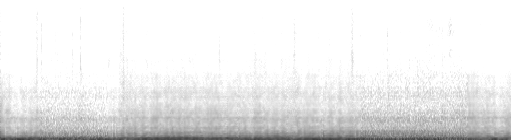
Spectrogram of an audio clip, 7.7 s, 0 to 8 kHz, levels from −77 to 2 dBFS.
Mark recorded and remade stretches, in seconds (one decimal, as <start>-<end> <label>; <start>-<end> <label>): 0.0-0.6 remade; 0.6-1.6 recorded; 1.6-5.4 remade; 5.4-7.0 recorded; 7.0-7.7 remade

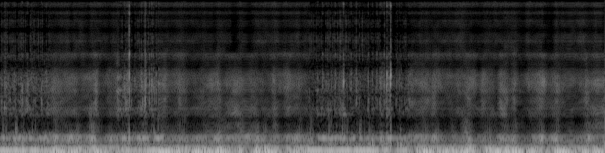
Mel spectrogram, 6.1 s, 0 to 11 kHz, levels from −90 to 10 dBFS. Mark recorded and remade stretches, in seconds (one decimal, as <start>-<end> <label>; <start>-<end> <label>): 0.0-0.5 recorded; 0.5-1.2 remade; 1.2-1.6 recorded; 1.6-3.1 remade; 3.1-4.1 recorded; 4.1-6.1 remade

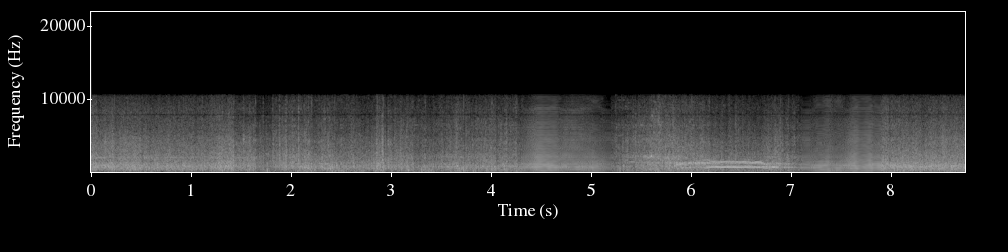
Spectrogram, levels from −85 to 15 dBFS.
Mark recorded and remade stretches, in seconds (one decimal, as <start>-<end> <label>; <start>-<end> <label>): 0.0-4.3 recorded; 4.3-5.2 remade; 5.2-7.1 recorded; 7.1-7.9 remade; 7.9-8.7 recorded

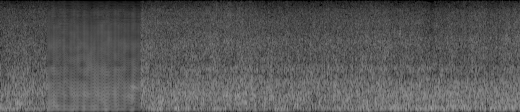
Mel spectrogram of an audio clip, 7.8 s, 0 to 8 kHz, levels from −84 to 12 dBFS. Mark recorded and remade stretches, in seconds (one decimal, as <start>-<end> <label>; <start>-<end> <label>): 0.0-0.7 recorded; 0.7-2.1 remade; 2.1-7.8 recorded

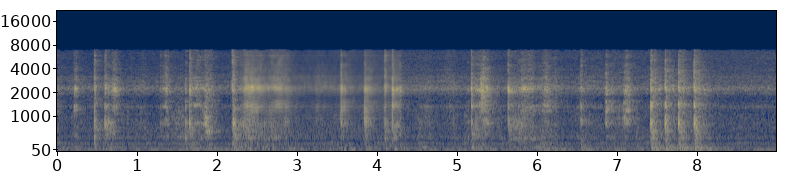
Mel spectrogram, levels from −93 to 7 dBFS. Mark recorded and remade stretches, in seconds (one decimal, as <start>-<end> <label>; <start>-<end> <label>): 0.0-2.3 recorded; 2.3-4.3 remade; 4.3-9.0 recorded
